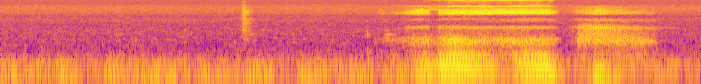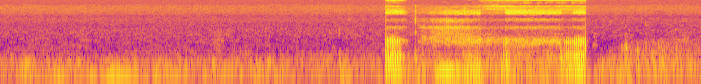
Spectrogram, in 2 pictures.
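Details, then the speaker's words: Snoring from a miniature schnauzer dog recorded in the morning. "朝中だった今朝の僕いびき聞こえる"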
